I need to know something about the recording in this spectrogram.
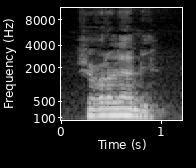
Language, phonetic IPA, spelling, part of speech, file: Russian, [fʲɪvrɐˈlʲæmʲɪ], февралями, noun, LL-Q7737 (rus)-февралями.wav
- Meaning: instrumental plural of февра́ль (fevrálʹ)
